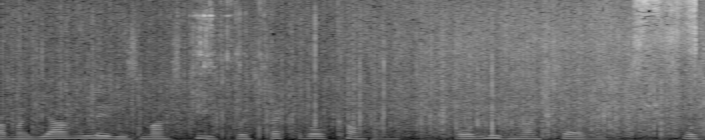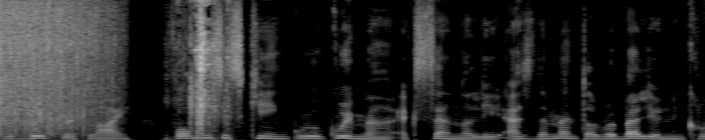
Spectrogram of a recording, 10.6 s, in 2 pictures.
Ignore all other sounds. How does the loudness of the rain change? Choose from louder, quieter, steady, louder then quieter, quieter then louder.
louder.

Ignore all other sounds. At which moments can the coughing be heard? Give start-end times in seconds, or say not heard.
not heard.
